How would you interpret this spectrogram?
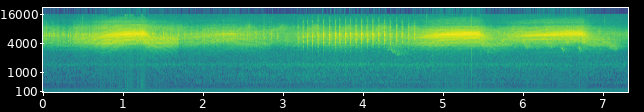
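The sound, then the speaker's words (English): A single periodical cicada calls, its high, shrill buzz swelling and fading in long waves, broken midway by a fast, ticking pulsed stretch before the droning resumes, fairly loud. “And finally, here's the call of a periodical cicada.”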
